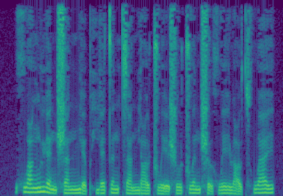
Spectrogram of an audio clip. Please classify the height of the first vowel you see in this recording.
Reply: low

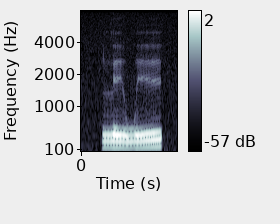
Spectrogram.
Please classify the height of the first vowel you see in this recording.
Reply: high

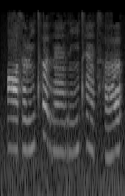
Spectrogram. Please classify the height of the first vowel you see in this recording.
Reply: low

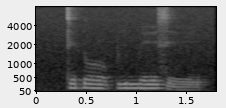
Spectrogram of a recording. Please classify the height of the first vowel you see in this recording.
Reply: high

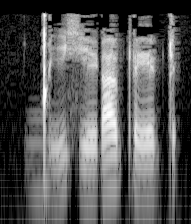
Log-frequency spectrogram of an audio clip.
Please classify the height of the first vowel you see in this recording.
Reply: high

